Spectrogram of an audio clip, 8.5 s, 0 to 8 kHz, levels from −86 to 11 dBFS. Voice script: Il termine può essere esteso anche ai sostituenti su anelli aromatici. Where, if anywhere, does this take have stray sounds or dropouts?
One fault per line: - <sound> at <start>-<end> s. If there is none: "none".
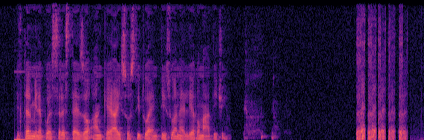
- cough at 4.9-5.8 s
- laugh at 7.1-8.2 s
